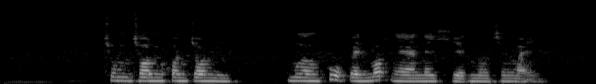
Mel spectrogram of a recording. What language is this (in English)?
Thai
